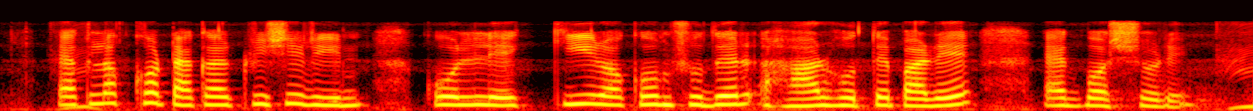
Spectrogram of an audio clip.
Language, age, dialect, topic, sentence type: Bengali, 25-30, Rajbangshi, banking, question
